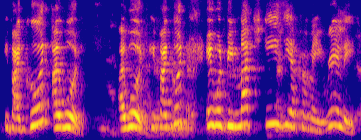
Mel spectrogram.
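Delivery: emphatic plea. Real, not acted. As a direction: insist you would if you could. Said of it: "apologetic outburst to class".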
